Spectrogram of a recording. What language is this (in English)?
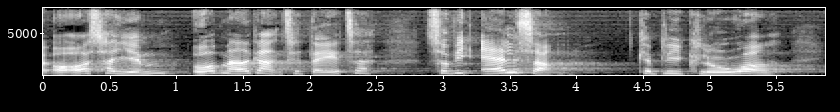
Danish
